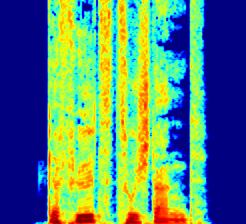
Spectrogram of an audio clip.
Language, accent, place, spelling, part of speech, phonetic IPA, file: German, Germany, Berlin, Gefühlszustand, noun, [ɡəˈfyːlst͡suːˌʃtant], De-Gefühlszustand.ogg
- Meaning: emotional state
